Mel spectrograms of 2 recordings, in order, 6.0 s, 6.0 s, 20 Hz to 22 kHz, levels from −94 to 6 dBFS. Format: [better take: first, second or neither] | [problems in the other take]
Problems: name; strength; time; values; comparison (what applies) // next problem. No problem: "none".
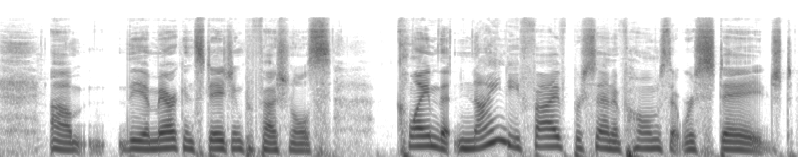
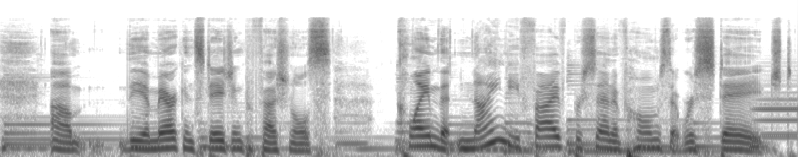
first | background music; noticeable; throughout; 15 dB below the speech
